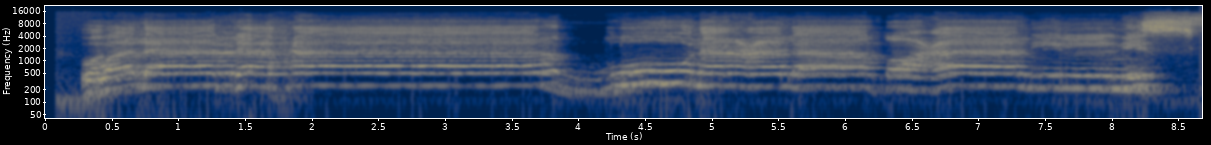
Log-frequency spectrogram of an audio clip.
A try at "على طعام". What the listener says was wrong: لا نقول على طعام طا، وإنما نجعل فقط هذه فتحة، لا نضم الشفتين عند النطق بهذه الطاء. ركز معي، لا نقول طا، وإنما نقول طا، فقط نباعد، نقرع مخرج الطاء ثم نفتح الفم، نخرج الحرف من مخرجه وتتبعه الفتحة مباشرة، فنقول طا. كرر معي هكذا، طا. لا، أنت الآن تضم الشفتين، طا.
